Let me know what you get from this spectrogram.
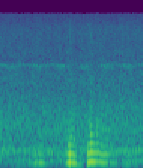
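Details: Close bee buzz passing by, two louder swells of droning hum over a quieter background of buzzing insects.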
